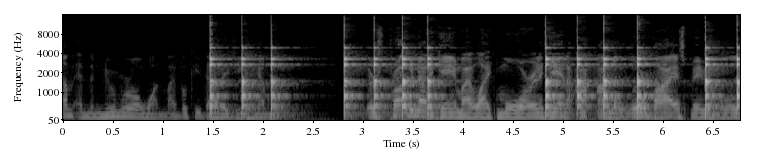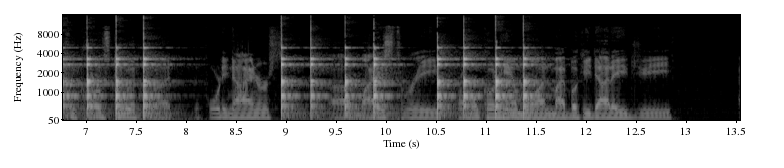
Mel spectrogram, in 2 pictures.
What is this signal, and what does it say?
Tap code, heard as taps on a metal pipe, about 3 knocks a second, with room echo and speech in English. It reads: OUT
